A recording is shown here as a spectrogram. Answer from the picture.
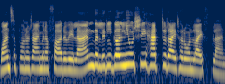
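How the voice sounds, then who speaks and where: Raising and projecting her voice, a woman speaks at a high pitch with a bright, sharp tone in a very clean recording with a silent background. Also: ordinary pitch variation, fairly quick pace. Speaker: psychologist, storyteller and spoken word poet. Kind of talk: spoken word poetry performance.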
